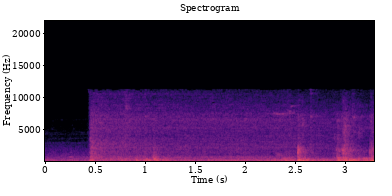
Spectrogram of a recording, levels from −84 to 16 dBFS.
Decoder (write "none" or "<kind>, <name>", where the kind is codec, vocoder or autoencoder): none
